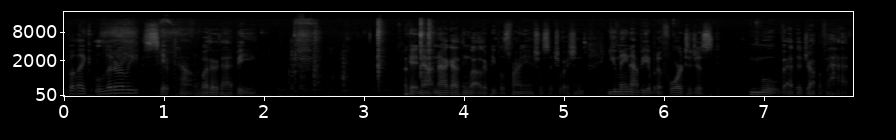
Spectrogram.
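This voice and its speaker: Deep-voiced man, rapid-fire comic advice, faint room hiss behind. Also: lively intonation. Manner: mock-advice delivery with dramatic asides. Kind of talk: joking casual chat.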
